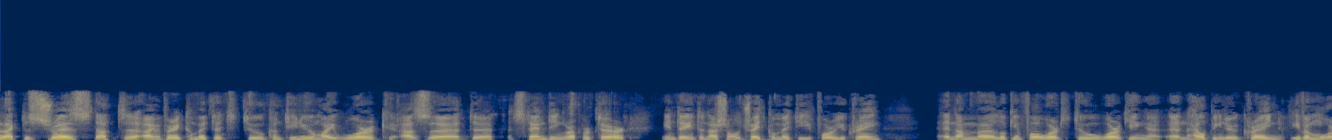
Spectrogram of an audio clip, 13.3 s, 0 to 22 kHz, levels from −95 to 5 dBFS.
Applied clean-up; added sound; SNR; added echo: neural mask model Resemble Enhance denoiser.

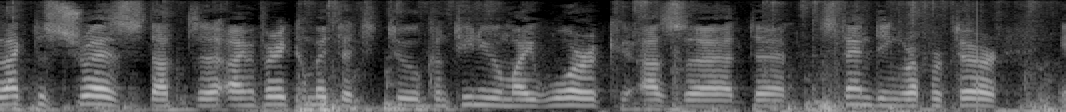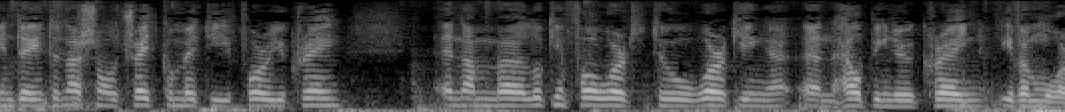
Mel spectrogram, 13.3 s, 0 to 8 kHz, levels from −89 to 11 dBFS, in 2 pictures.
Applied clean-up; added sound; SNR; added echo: none; Cat; 9 dB; none.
